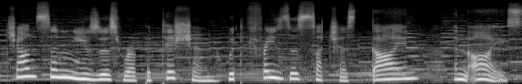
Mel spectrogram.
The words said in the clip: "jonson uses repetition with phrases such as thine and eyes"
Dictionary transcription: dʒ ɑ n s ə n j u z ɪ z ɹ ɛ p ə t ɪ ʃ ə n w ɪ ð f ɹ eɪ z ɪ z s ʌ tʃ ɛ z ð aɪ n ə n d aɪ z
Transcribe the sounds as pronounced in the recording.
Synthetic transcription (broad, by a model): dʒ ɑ n s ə n j u z ɪ z ɹ ɛ p ə t ɪ ʃ ə n w ɪ ð f ɹ eɪ z ɪ z s ʌ tʃ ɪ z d aɪ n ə n aɪ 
